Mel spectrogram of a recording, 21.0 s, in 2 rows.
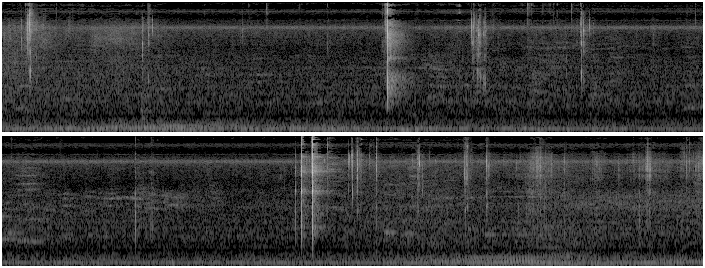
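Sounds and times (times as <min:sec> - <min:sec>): person chewing food: 0:00.1 - 0:00.8, 0:07.0 - 0:07.4, 0:08.5 - 0:08.9, 0:15.0 - 0:21.0.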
